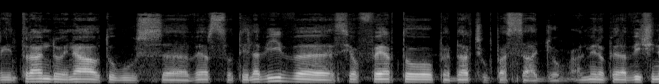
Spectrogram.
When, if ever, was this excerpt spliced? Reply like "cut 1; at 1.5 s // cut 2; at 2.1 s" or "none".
none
